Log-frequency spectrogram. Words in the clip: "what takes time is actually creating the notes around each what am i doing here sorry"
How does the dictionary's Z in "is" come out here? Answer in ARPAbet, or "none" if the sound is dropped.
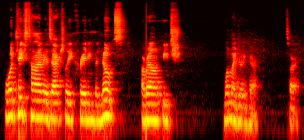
Z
